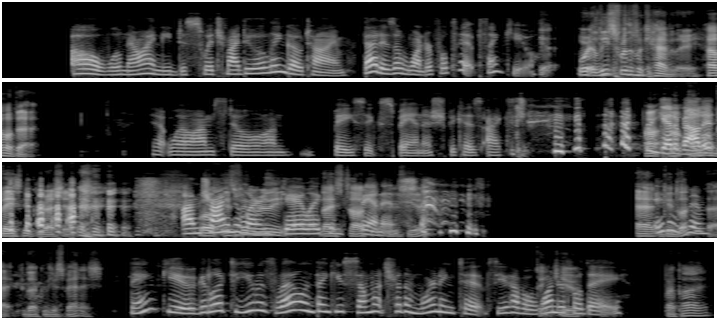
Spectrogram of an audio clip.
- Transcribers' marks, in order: other background noise; laugh; laugh; tapping
- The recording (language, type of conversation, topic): English, unstructured, What morning habits help you start your day well?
